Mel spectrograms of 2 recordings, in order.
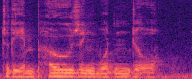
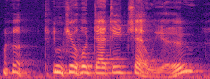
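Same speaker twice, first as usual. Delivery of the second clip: higher, slow smirking taunt; 9 semitones higher, slower than usual. A narrator's reading. Mister Big taunting Frank, smirking. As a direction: tease the boy cruelly. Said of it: "with a smirk".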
